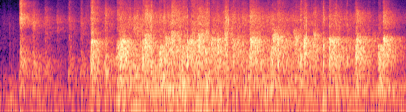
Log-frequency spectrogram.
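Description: Audience applauding: scattered claps just after the start, filling out into full applause about a second and a half in, then stopping shortly before the end.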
